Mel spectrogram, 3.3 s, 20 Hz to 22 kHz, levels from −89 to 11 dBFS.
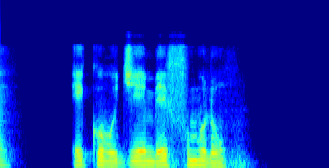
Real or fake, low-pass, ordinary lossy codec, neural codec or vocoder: fake; 7.2 kHz; Opus, 32 kbps; codec, 16 kHz, about 1 kbps, DyCAST, with the encoder's durations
